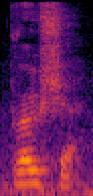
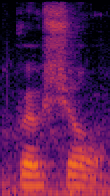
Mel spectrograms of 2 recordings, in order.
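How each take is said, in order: First: It is said the British way. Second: It is said the American way. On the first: "in British English" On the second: "in American English"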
